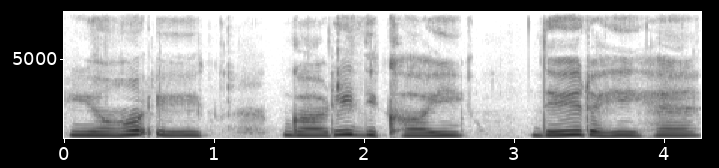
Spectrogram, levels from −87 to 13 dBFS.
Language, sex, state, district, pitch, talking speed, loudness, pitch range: Hindi, female, Himachal Pradesh, Shimla, 220 Hz, 100 wpm, -15 LUFS, 210-230 Hz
